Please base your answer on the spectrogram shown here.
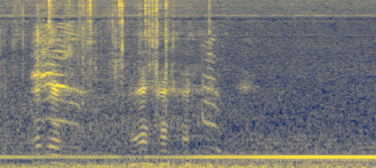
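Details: Fukuoka community cats found hiding after a typhoon in Japan. Two brief bursts of wobbling, meow-like calls in the first two seconds, then only a constant low drone with background chatter.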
